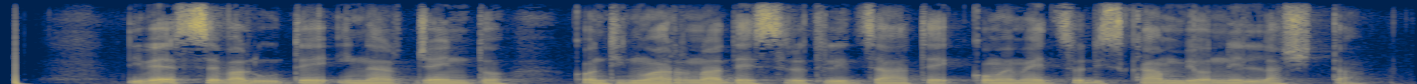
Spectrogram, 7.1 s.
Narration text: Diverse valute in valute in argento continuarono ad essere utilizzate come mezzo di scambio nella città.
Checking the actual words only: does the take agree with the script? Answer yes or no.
no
